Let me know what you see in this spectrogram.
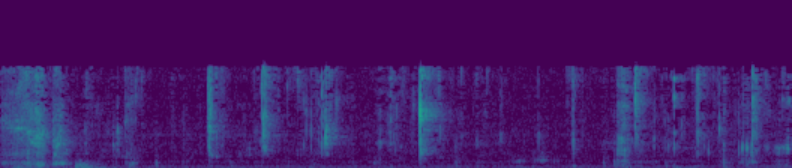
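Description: Chewing and wet mouth sounds of a person eating a forkful of cream pasta, with a string of sharp clicks, the loudest about three seconds in.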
